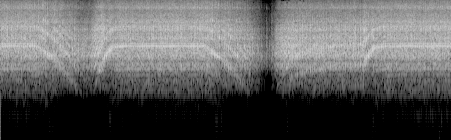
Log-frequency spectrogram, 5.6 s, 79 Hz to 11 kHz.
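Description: A 1/16-scale brushless RC car's motor and drivetrain whining as the wheels spin freely off the ground under throttle. A held high whine winds down about half a second in, then it is revved up to a steady whine again and let fall near three seconds in, cuts out briefly, and is run up and held once more.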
